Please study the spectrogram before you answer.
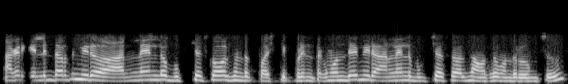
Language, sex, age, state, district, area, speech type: Telugu, male, 45-60, Andhra Pradesh, West Godavari, rural, conversation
